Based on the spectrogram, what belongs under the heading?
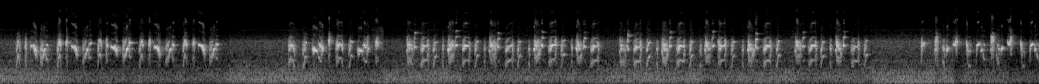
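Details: Lively chattering song of a sooty-headed bulbul in five or six dense runs of quick warbling notes, each a second or two long, with short gaps between them.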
